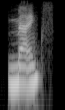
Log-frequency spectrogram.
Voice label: "Manx", Indian

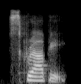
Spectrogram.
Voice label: "scrappy", Indian

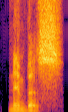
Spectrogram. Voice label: "nimbus", American

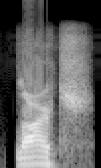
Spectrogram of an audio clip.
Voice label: "larch", American

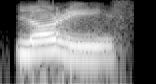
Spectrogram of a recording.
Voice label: "loris", Indian

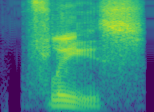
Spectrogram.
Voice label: "fleece", American

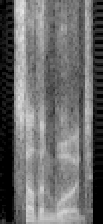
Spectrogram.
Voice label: "southernwood", British

